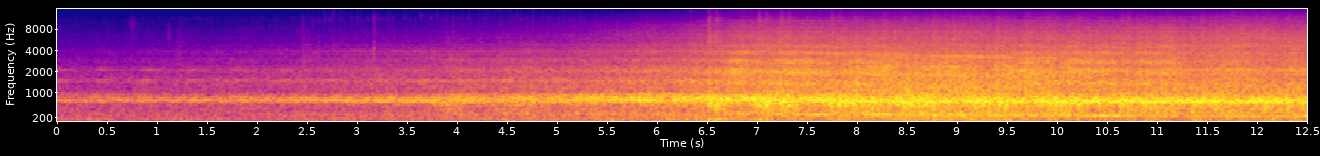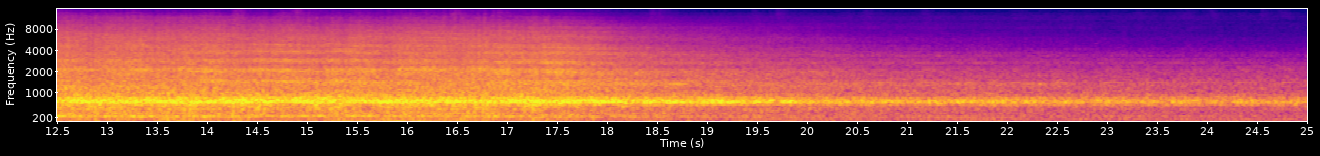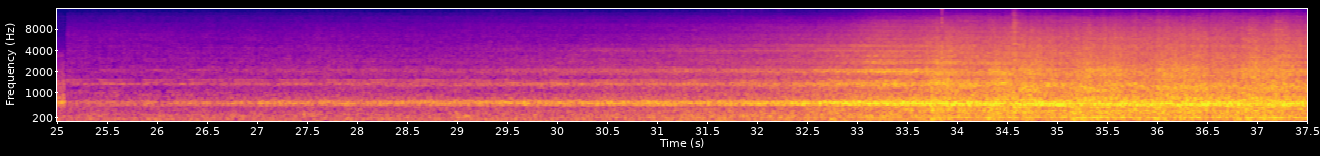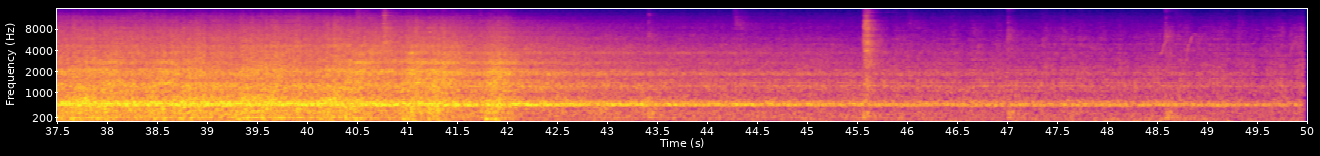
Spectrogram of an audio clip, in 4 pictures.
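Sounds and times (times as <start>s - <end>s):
crossing warning bell ringing: 0.0s - 4.9s
train clattering over crossing: 0.0s - 20.5s, 31.5s - 50.0s.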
